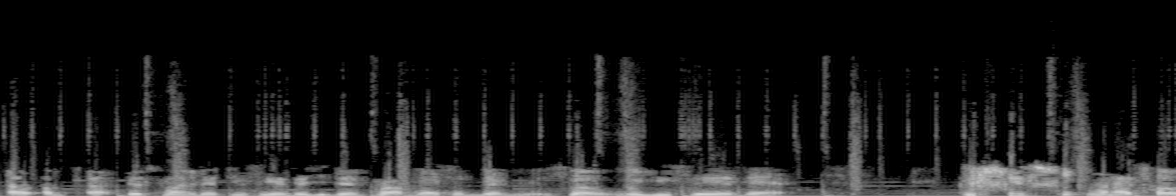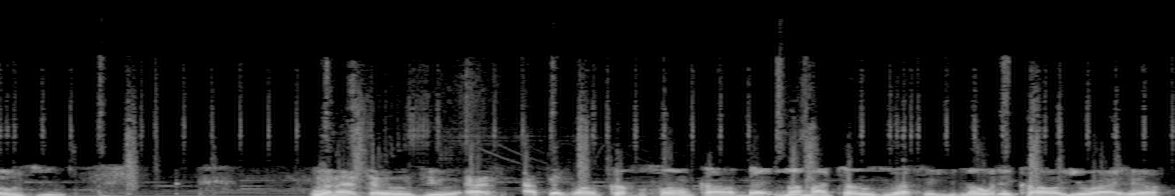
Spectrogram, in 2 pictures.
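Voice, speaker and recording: A man's voice: fairly low pitch, normal speed, darkish tone, soft background music, low-quality recording. A man telling a fond memory, laughing often and stumbling over repeated words.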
